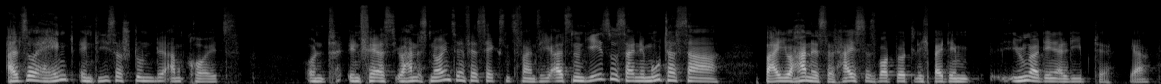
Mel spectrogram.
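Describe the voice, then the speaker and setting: The preacher, a middle-aged man from Germany, speaks at a measured pace with a fairly high voice. During the church service his sermon swings from loud emphatic passages to quiet asides.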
